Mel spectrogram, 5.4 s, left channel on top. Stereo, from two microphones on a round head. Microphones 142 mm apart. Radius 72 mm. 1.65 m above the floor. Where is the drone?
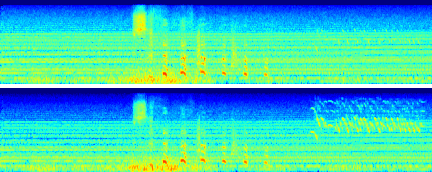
45° left (ahead or behind); by 5.4 s 20° left (ahead or behind).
